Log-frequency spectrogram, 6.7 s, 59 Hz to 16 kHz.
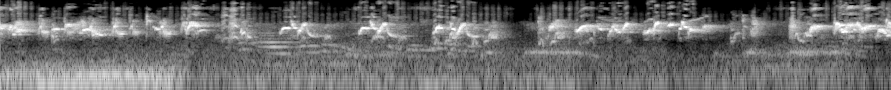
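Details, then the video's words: Square-caged red-whiskered bulbul, January 2019, delivering short bursts of scratchy chirps and twisting whistles separated by brief gaps, with a low droning background at the start. "Jambul - WingChun mastery of the square cage"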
